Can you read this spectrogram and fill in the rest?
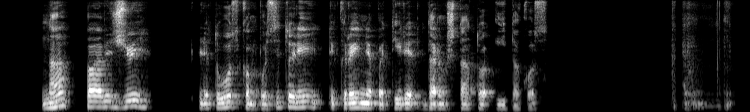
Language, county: Lithuanian, Šiauliai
